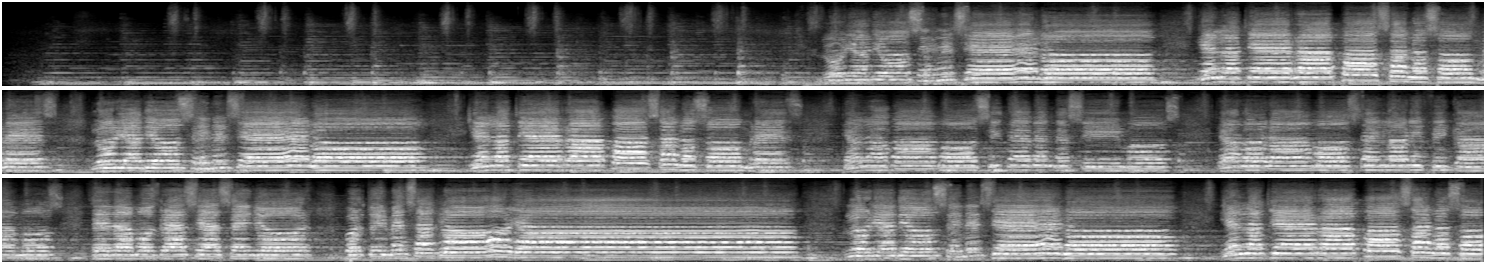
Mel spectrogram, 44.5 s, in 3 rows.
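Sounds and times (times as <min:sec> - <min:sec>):
voices singing: 0:08.0 - 0:44.4.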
